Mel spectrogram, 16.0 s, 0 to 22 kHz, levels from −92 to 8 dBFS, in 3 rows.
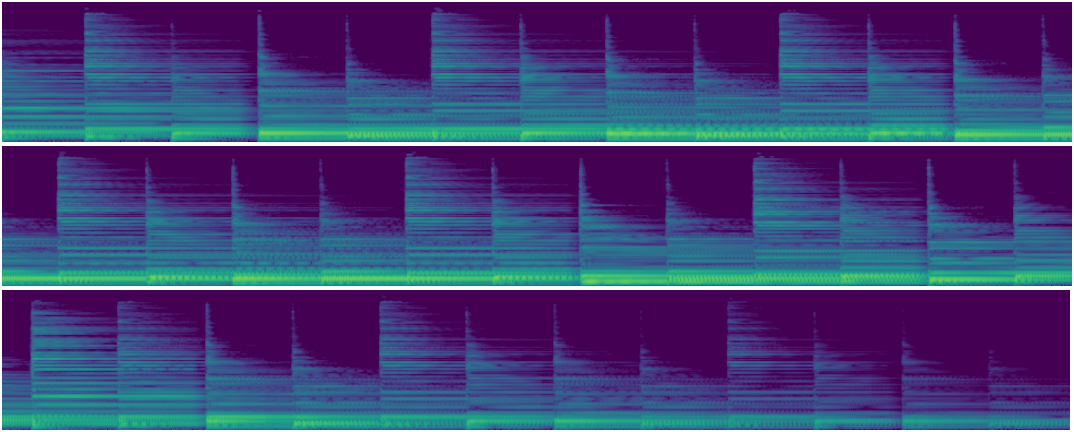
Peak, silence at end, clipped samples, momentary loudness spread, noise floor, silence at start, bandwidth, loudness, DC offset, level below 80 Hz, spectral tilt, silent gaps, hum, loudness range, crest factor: -10 dBFS; 0.15 s; under 0.1%; 15 LU; -45 dBFS; 0 s; 12 kHz; -24 LUFS; under 0.1%; -46 dBFS; -7.5 dB/octave; none; none; 9 LU; 14 dB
